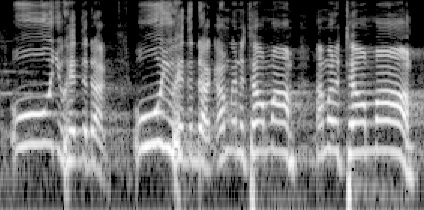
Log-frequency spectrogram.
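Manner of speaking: high, sing-song tattletale; teasing little sister. Acted. Little sister taunting her brother, high and sing-song.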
